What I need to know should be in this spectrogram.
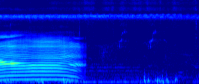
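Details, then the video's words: Farm cow being herded to the barn gives one long, steady, deep moo lasting about a second and a half, ending in a brief downward drop, followed by soft shuffling and quiet rural background. "Herding Farm Cows to the Barn - Funny Moo Sounds"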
